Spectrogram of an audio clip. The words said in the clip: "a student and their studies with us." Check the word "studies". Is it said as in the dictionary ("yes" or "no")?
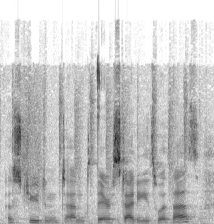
yes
